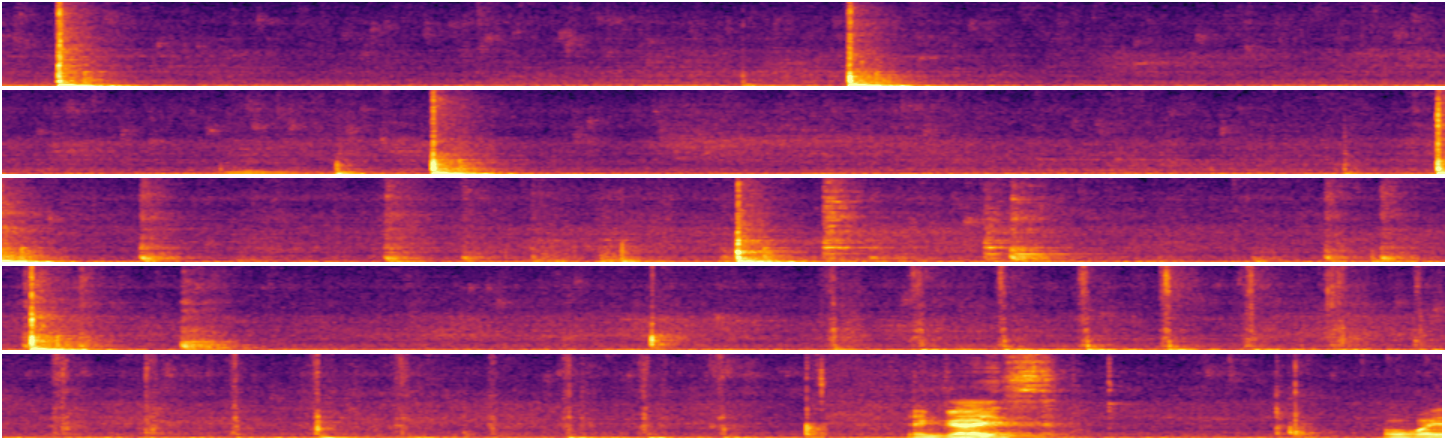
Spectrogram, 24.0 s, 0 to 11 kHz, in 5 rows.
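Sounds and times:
knife chopping on wooden board: 0.2 - 0.5, 2.8 - 3.1, 5.9 - 6.6, 9.3 - 10.2, 10.9 - 12.4, 14.0 - 14.8, 17.1 - 22.0.

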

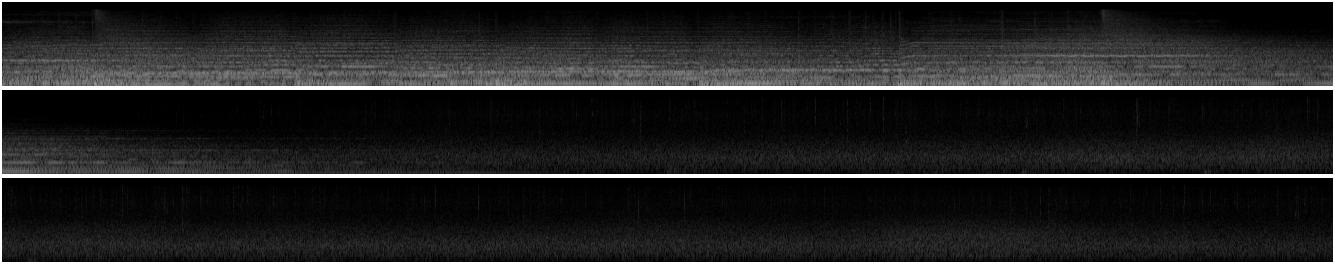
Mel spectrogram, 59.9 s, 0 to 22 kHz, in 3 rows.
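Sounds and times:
rain hissing: 0.0 - 59.9
raindrop ticks: 22.2 - 59.9.

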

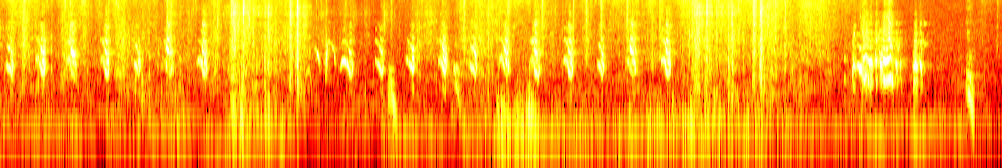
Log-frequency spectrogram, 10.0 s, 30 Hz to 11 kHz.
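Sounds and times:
turkey calling: 0.0 - 2.2, 3.1 - 6.8, 8.4 - 9.4.

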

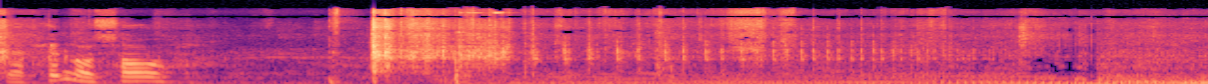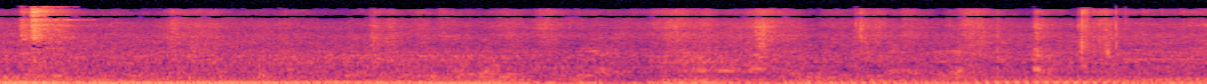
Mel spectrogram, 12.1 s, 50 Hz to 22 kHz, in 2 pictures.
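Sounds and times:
machine motor rattling: 1.9 - 5.5.

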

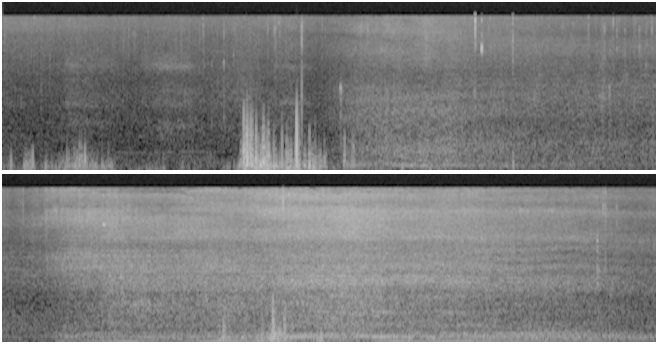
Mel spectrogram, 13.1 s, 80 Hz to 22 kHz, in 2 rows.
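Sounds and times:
vehicle engine humming: 2.9 - 13.0
wind hiss: 6.9 - 12.4.

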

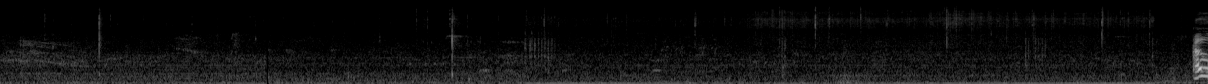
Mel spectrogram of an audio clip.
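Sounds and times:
meat sizzling on grill: 3.6 - 11.6.

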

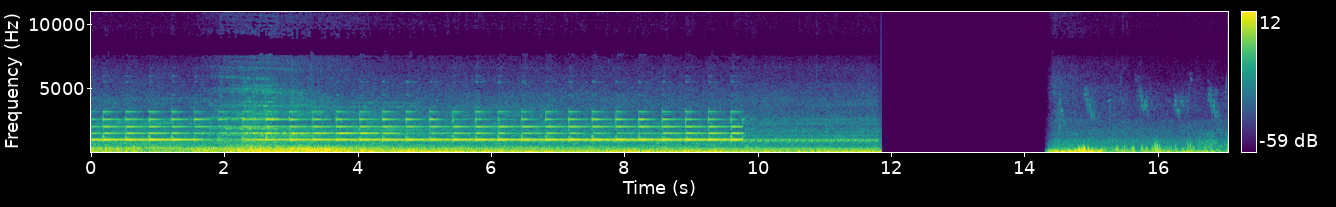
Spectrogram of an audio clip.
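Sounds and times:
crossing warning bells ringing: 0.0 - 11.5
train rumble: 0.0 - 11.9.

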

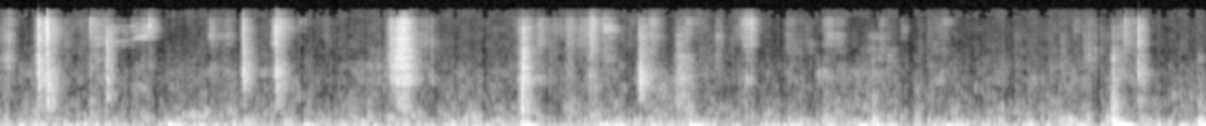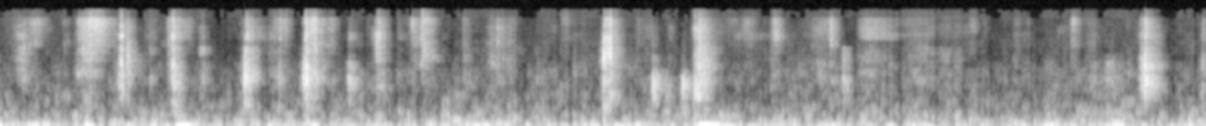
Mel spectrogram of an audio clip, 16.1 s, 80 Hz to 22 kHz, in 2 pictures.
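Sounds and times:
scissors snipping paper: 0.0 - 5.0, 7.3 - 12.9, 15.2 - 16.0.

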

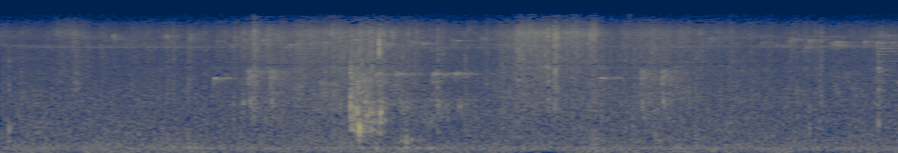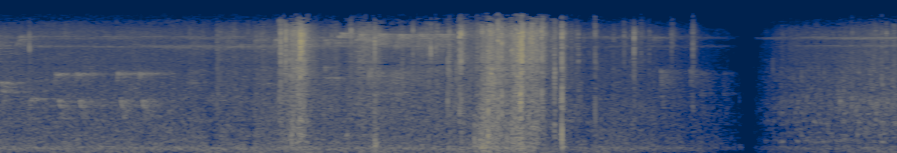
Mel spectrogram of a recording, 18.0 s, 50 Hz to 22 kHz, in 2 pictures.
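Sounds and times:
boots squelching in wet mud: 3.4 - 4.6.

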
